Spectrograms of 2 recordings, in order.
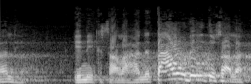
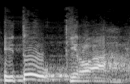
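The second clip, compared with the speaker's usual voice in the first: mocking; 5 semitones higher, much slower than usual. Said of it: "Coba kalau antum".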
